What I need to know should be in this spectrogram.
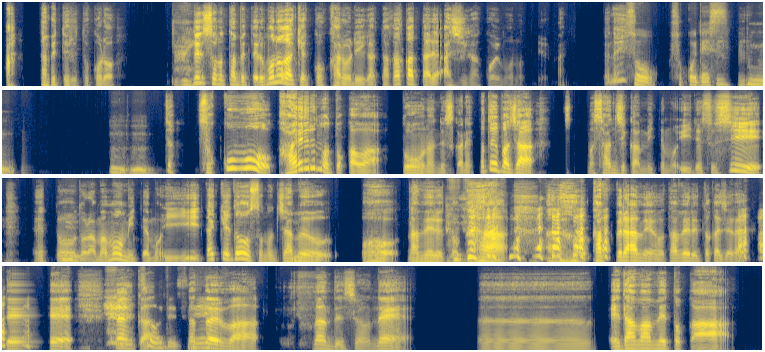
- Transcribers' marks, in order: unintelligible speech; other background noise; laugh; laughing while speaking: "そうですね"; laughing while speaking: "とか、あの"; tapping
- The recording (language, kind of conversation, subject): Japanese, advice, 夜遅い時間に過食してしまうのをやめるにはどうすればいいですか？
